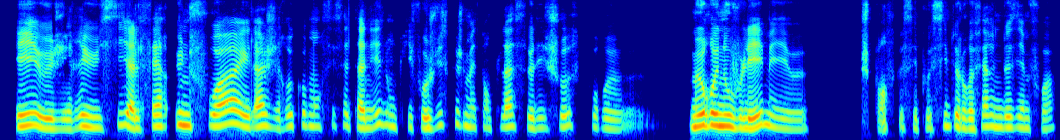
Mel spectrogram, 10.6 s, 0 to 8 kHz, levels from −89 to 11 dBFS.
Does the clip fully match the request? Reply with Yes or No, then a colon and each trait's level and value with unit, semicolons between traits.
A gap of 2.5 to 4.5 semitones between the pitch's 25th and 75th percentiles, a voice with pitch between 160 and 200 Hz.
Yes: average, 3.2 semitones; high, 190 Hz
